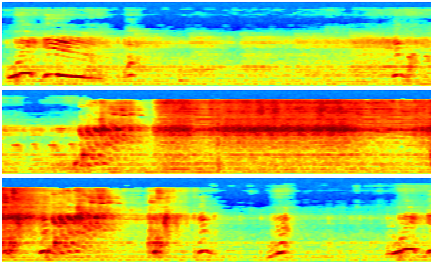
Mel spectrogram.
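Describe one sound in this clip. Electronic game sounds with bright chirps and whooshes play from a television loudspeaker.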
